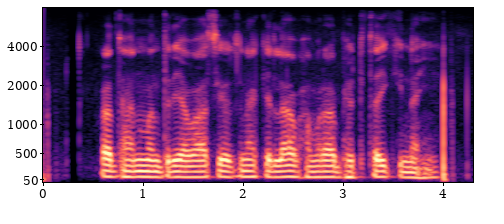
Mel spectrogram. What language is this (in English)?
Maithili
